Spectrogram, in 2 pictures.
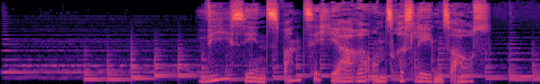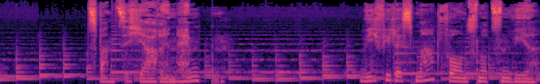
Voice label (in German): Imagefilm Nachhaltigkeit; Miele Kampagne 2021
